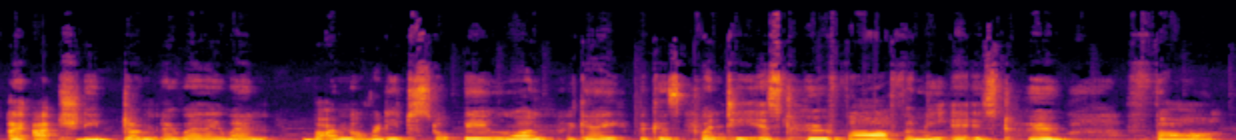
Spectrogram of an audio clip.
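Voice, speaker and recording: A woman's voice: high-pitched, normal speed, mellow, faint music behind. A nineteen-year-old woman with a British accent, chatting candidly to camera in a rambling, frank way with casual swearing. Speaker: vlogger.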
